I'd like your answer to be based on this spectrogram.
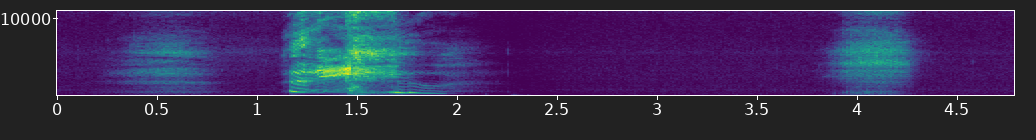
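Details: Deliberately induced wet sneeze after an itchy, tickly nose: a quick inward breath, then a loud, wet, explosive sneeze and a soft sniff.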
